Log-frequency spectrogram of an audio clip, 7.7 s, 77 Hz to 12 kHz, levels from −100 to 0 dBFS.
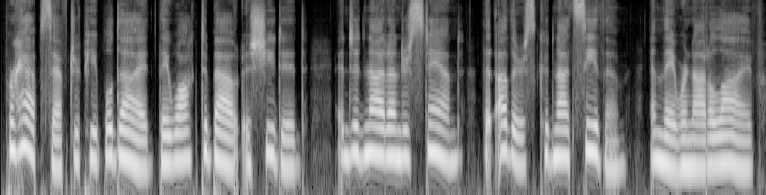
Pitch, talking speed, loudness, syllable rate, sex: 195 Hz, 195 wpm, -17 LUFS, 5.2 syllables/s, female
